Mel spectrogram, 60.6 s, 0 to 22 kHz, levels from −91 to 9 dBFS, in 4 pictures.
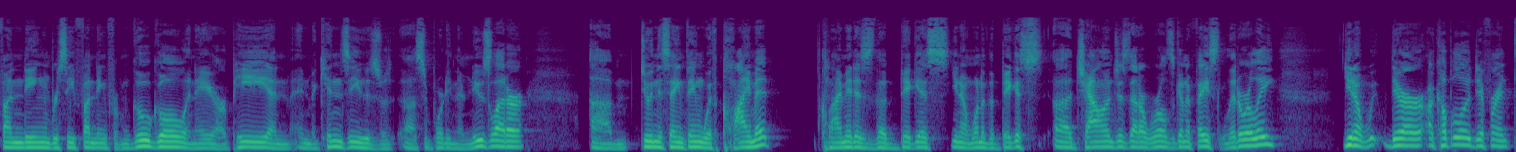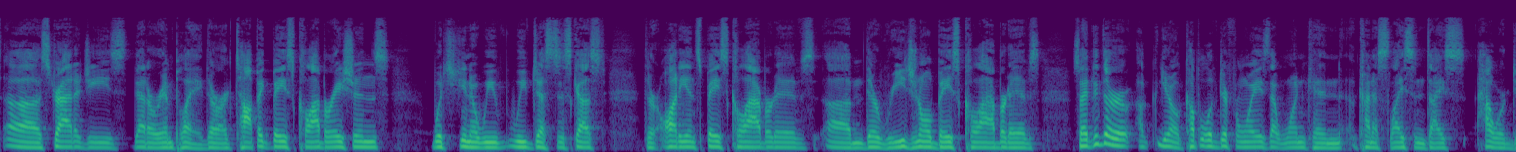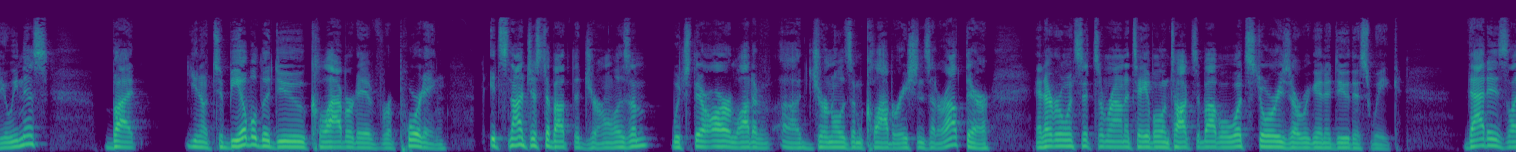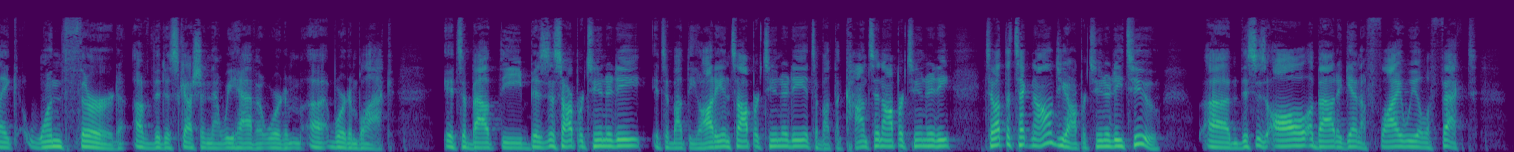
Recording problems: none

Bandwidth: 13.5 kHz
